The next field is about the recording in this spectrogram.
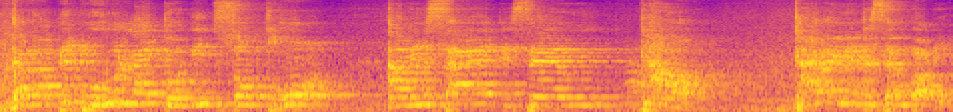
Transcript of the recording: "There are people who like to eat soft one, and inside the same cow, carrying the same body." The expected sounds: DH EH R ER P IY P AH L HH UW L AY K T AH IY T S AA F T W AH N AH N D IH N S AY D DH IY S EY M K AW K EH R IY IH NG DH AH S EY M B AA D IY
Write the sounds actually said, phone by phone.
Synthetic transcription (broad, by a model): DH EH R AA P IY P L HH UW L AY K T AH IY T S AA T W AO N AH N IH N S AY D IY S EY M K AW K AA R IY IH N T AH S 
